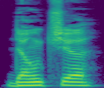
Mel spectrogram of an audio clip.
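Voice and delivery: "don't ya" run together as doncha; joined "don't ya". Shown as a demonstration. Coach shows casual linking, "don't ya" as doncha. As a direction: blend t and y into ch in "don't ya". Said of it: "did that joining together".

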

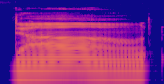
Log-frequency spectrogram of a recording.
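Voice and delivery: "Don't" stretched, vowel gliding from schwa; slow "Don't" down to show the glide; drawn-out "Don't". Shown as a demonstration. Coach breaks down the vowel, long "Don't". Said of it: "Same thing on don't".

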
